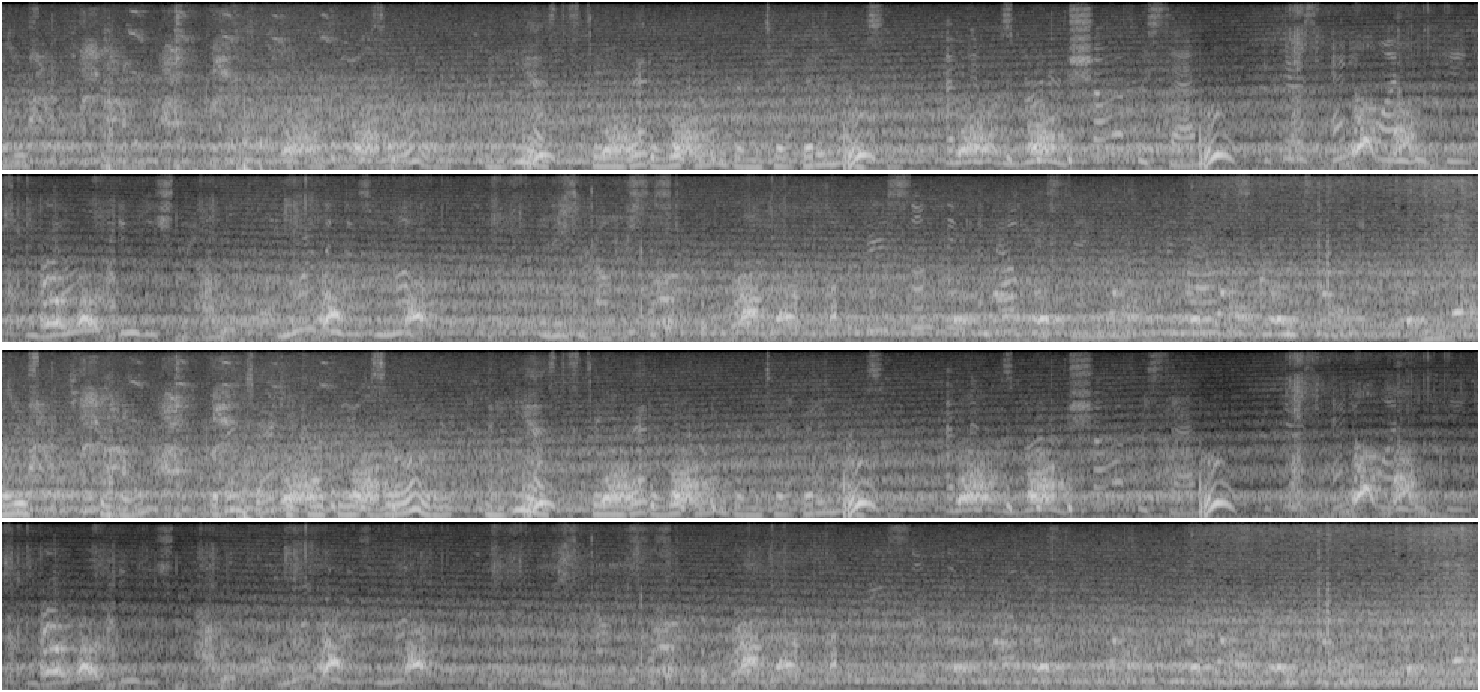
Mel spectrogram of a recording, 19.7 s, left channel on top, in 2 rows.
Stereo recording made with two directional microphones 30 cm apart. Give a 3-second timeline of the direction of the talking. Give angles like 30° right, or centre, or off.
50° right, 20° left, 50° left, 60° left, 60° left, 60° left, 60° left.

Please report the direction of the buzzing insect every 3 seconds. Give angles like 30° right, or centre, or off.
centre, 20° left, 30° left, 40° left, 30° left, 10° left, 10° right.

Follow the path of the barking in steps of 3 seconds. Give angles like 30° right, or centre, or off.
20° right, centre, 10° left, 20° left, 20° left, 20° left, 20° left.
